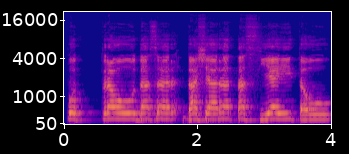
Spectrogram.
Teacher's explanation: ಪುತ್ರೌ ದಶರಥಸ್ಯೈತೌ, ಥ ಮೇಲೆ ಆಘಾತ ಇದೆ.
